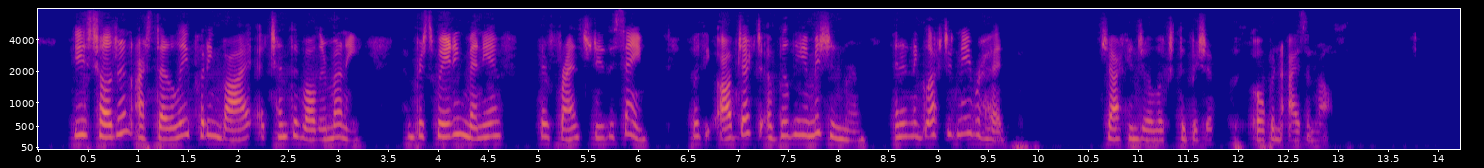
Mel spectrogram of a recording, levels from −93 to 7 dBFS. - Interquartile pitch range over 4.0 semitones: Yes, average, 4.4 semitones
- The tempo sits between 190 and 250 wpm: Yes, average, 195 wpm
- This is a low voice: No, very high, 265 Hz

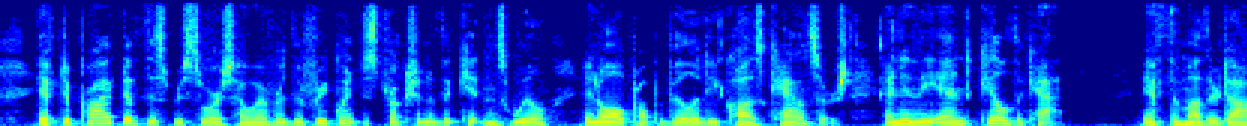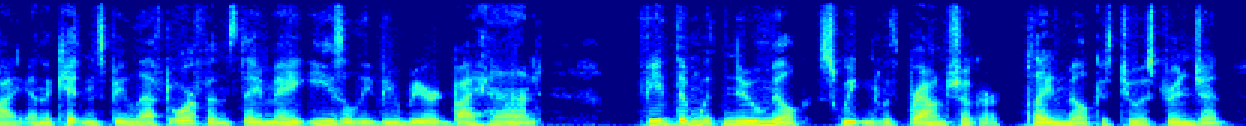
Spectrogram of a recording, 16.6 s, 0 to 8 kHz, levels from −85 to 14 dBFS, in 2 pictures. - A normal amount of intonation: Yes, average, 4.2 semitones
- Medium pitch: Yes, medium, 145 Hz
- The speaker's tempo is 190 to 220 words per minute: Yes, average, 200 wpm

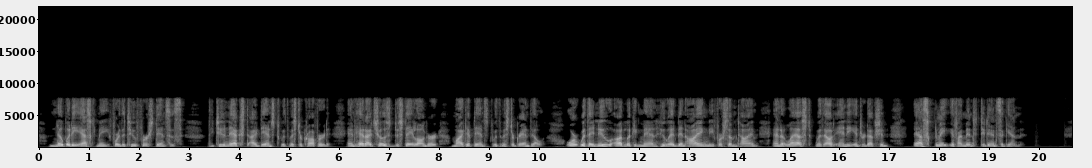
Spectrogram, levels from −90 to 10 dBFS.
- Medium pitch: Yes, medium, 160 Hz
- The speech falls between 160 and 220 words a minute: Yes, average, 170 wpm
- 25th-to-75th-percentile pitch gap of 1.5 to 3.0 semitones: No, average, 3.8 semitones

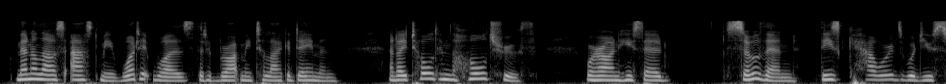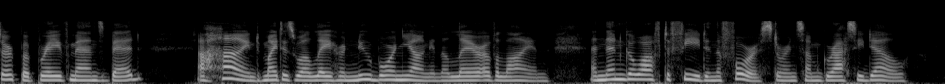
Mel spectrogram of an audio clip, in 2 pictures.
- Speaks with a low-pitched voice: No, high, 195 Hz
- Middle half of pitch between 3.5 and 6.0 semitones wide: No, average, 2.9 semitones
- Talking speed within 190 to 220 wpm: Yes, average, 195 wpm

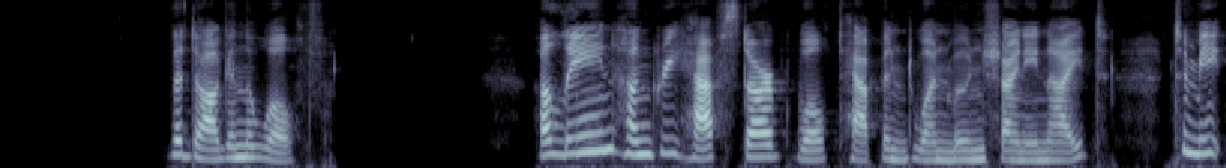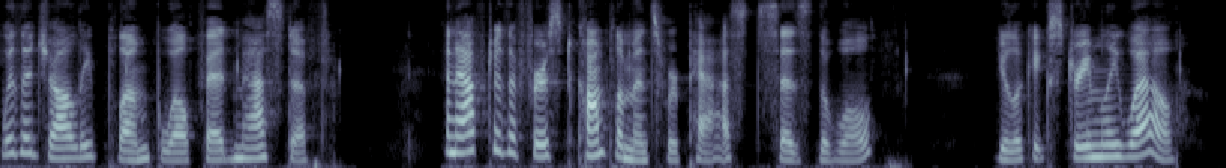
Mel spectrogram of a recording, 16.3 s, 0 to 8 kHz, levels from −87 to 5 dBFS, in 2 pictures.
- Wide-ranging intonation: Yes, wide, 6.9 semitones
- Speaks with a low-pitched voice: No, high, 195 Hz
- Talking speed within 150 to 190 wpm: No, average, 140 wpm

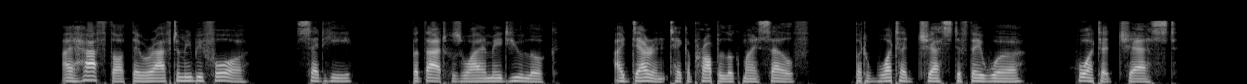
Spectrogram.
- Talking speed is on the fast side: No, average, 165 wpm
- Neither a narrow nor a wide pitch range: No, narrow, 2.3 semitones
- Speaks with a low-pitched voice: No, medium, 145 Hz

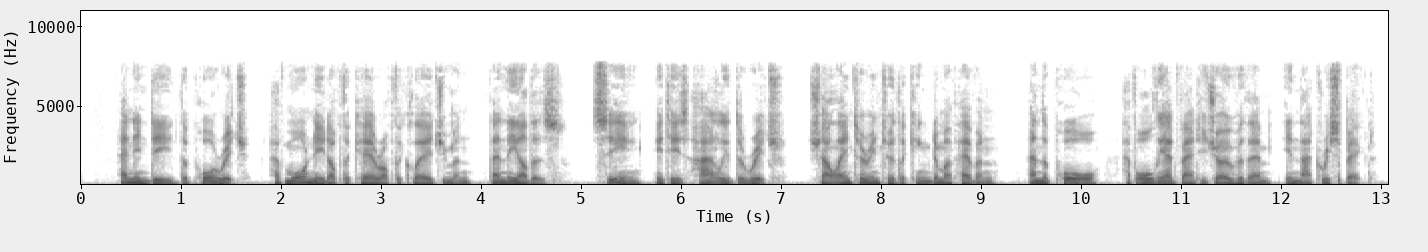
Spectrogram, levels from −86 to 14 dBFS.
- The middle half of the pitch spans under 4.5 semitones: No, average, 5.2 semitones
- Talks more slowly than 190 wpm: No, average, 195 wpm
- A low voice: Yes, low, 110 Hz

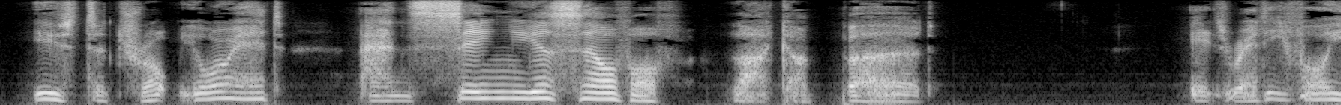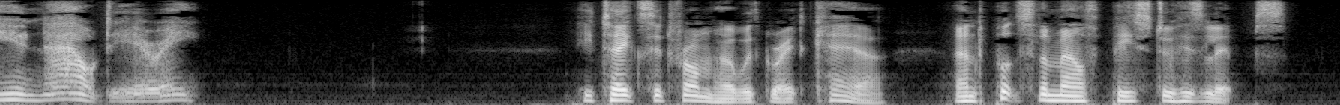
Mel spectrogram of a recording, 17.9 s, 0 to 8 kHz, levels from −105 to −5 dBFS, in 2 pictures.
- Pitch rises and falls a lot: Yes, wide, 6.4 semitones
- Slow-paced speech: Yes, slow, 110 wpm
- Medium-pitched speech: Yes, medium, 150 Hz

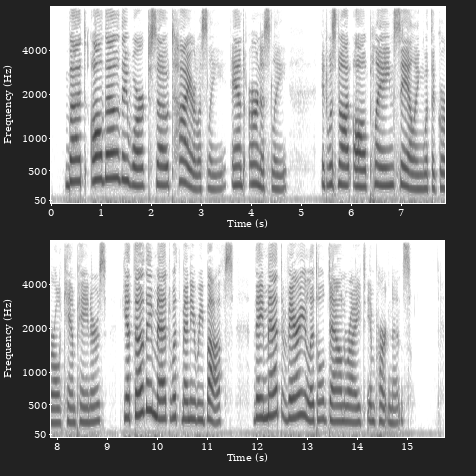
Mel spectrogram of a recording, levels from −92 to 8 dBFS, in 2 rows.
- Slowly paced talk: Yes, slow, 120 wpm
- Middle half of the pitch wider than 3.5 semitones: Yes, average, 4.1 semitones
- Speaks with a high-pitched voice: Yes, very high, 275 Hz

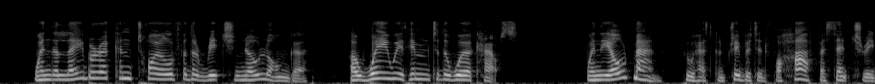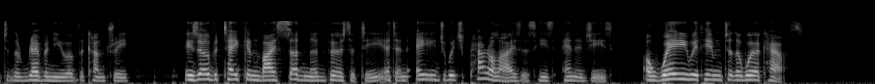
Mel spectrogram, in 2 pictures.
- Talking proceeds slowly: No, average, 175 wpm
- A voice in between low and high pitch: No, high, 210 Hz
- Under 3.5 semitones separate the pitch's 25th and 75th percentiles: No, average, 4.3 semitones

